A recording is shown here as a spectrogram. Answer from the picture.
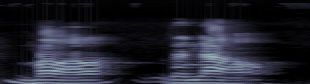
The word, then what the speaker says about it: Malinao: I have to get the syllables right. Malinao.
